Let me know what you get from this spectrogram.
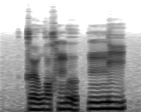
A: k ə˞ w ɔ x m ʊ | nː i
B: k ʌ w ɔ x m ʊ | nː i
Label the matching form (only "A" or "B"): A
